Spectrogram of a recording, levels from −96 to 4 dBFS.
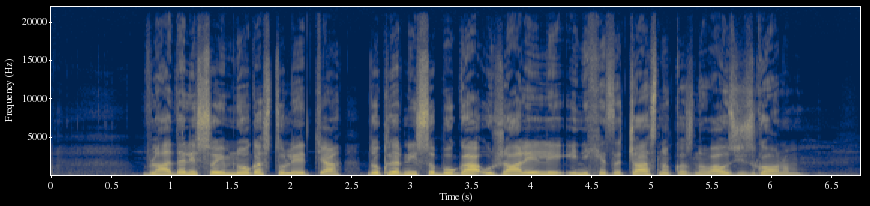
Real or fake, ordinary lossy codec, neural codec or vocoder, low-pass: real; none; none; none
